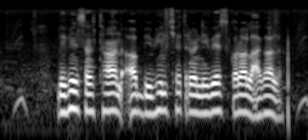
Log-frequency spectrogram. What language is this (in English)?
Maithili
